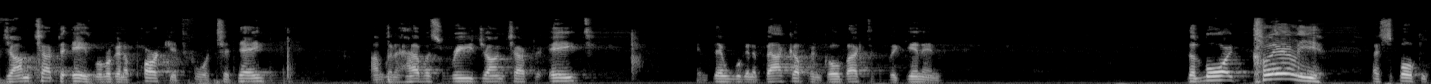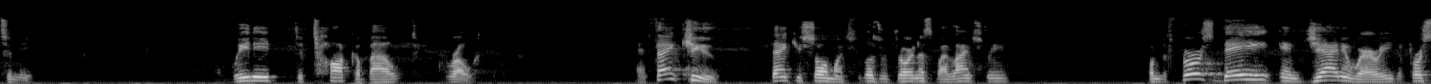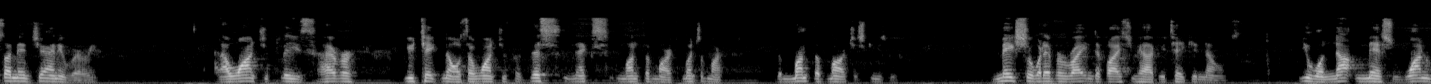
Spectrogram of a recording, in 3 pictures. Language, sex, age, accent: English, male, 50-69, American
